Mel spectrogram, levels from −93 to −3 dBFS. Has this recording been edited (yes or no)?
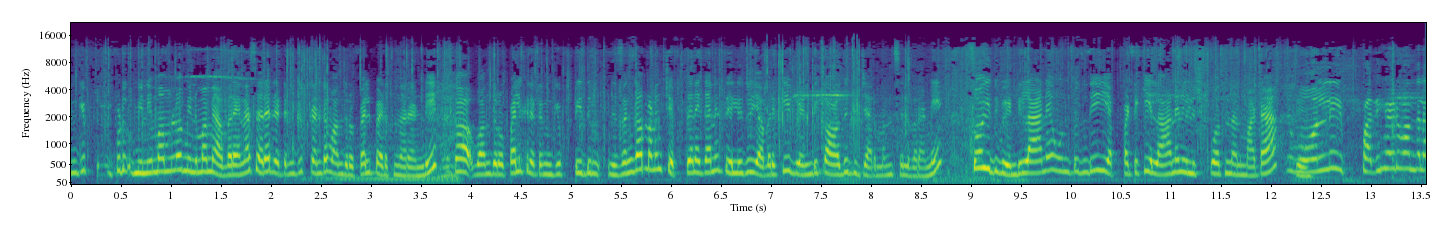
yes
